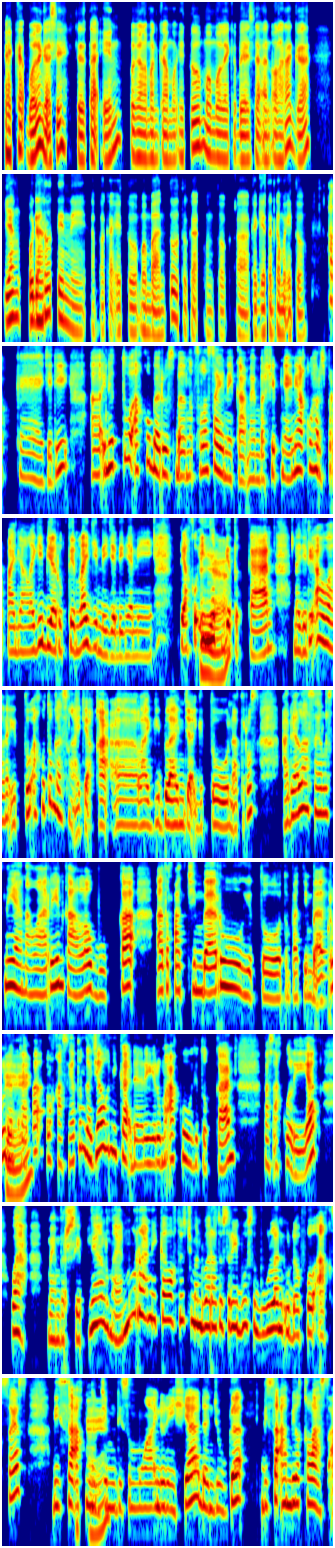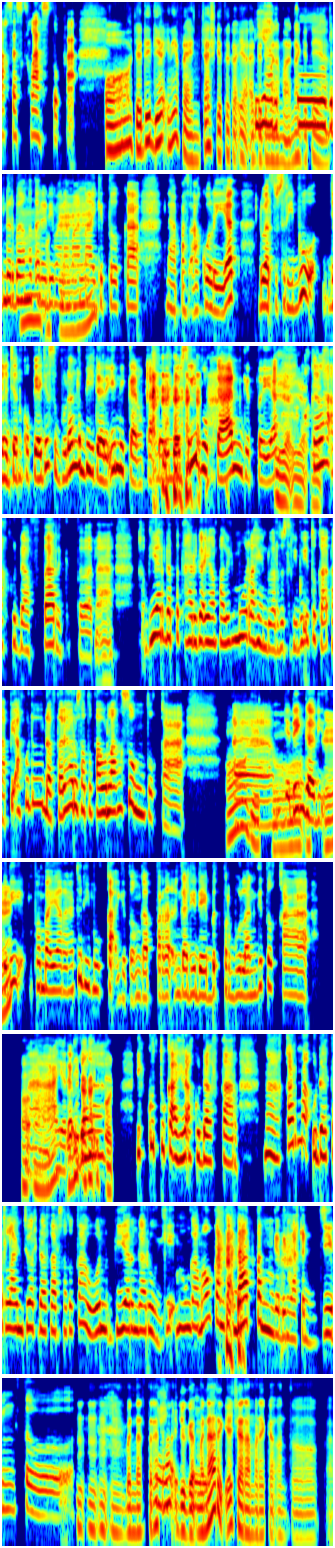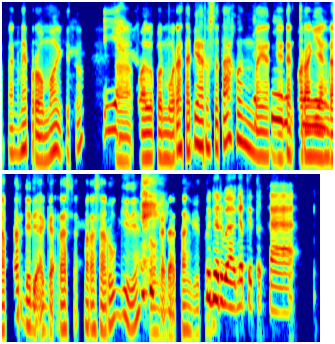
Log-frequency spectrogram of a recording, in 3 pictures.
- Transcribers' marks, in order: other background noise; "baru" said as "barus"; in English: "membership-nya"; in English: "sales"; in English: "membership-nya"; in English: "nge-gym"; in English: "franchise"; laugh; chuckle; chuckle
- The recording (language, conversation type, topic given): Indonesian, podcast, Bagaimana pengalamanmu mulai membangun kebiasaan olahraga rutin, dan apa yang paling membantumu?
